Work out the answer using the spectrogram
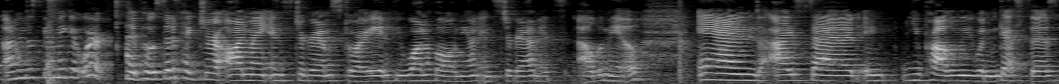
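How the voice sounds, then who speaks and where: Young woman rambling on about her trip, a bit raspy from a cough, bright voice, phone mic in a roomy apartment. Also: medium pitch, a little hiss or hum. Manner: chatty and rambling, lots of "like" and "um". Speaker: vlogger. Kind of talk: casual chat to camera. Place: apartment living room, indoors. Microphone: phone camera in front, seated. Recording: echoey room on a phone mic.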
